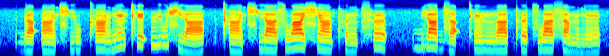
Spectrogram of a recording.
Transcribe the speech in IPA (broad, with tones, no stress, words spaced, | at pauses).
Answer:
ɡa˨ʔã˨˩t͡ɕʰju˨˩kʰã˧ ɡẽ˦kʰe˦ʔn̪ju˦ ɕja˨˦ | kʰã˨˩t͡ɕʰja˧swa˦ ɕã˧t̪ʰə˨˩ŋt͡sʰə˥˧ | bja˥˧d͡za˨ʔkʰẽ˧mn̪a˧ t̪ʰə˧t͡swa˦sa˧mɡẽ˧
